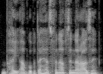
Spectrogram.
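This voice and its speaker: Narrator as a mischievous younger brother, teasing, gravelly voice. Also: male voice, mid-range voice, steady tone, lightly acted. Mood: cheeky. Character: playful young man, cheeky younger brother.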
